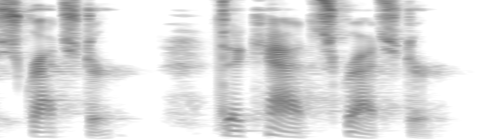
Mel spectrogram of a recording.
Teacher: Her is not a stressed word, so the H is silent.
